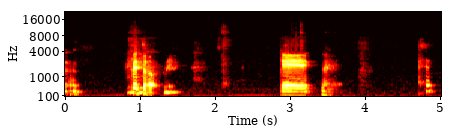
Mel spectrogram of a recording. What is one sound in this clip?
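A man laughs loudly over an online call.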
